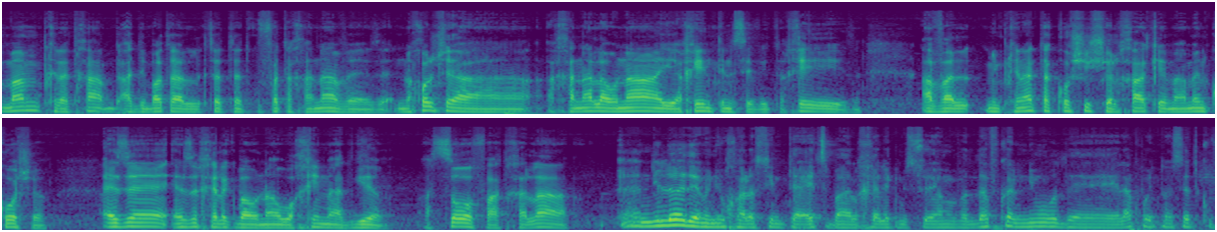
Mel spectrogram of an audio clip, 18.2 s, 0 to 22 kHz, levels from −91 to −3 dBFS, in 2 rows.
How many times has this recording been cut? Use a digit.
2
